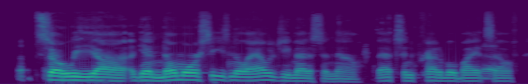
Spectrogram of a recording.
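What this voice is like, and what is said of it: Yankee New England accent. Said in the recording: “my Yankee accent”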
